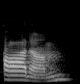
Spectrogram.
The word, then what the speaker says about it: autumn: The M sound can be spelled with the letter M, as in my, M-N, like we see in the word autumn, or M-B, and this is at the end of words, in the word limb.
